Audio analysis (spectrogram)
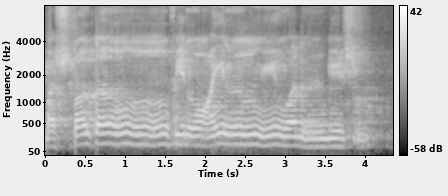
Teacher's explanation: Bastatan ada tanwin ketemu huruf fa, hukumnya ikhfa ausat, suara m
